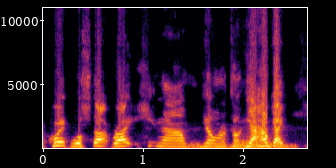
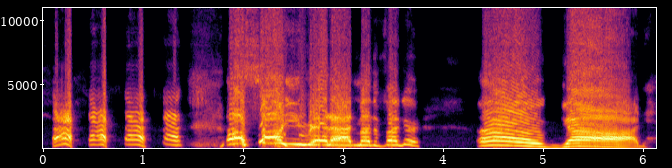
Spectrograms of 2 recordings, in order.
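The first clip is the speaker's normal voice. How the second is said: loud, high shout across the lot; loud high call-out; 9 semitones higher, 5 dB louder, much slower than usual. Real, not acted. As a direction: yell at the guy you caught staring. Yelling at a passing car.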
